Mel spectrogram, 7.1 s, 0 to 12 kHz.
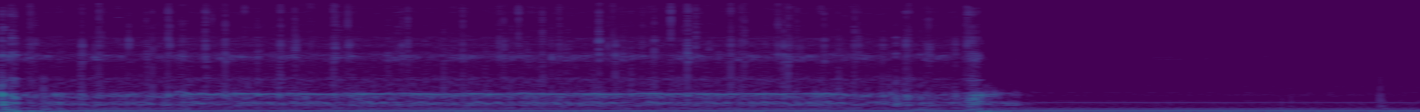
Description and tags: Queneau machine à coudre 22
son de machine à coudre
machinery, POWER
